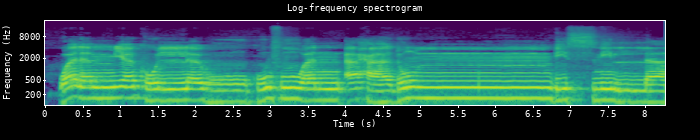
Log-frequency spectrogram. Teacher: nun mati atau tanwin ketika ketemu huruf ba maka berbalik dari nun mati n ke mim itu dikatakan iqlab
